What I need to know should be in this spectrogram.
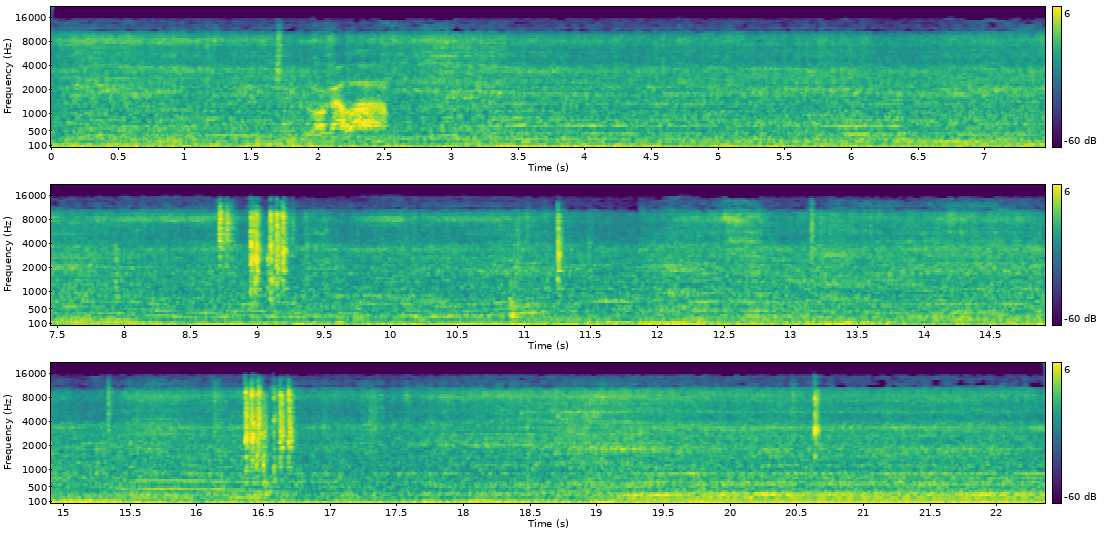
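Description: A blade scrapes dirt and gravel.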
